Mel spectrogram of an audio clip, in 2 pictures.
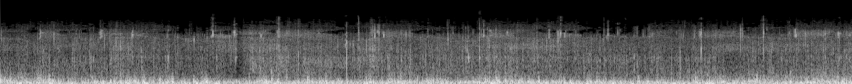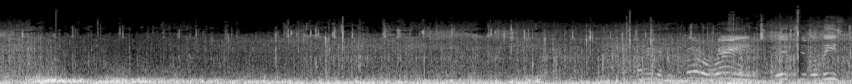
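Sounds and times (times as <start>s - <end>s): heavy rain: 0.0s - 17.0s
raindrops tapping camera: 0.0s - 17.0s
wind buffeting microphone: 0.0s - 17.0s.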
